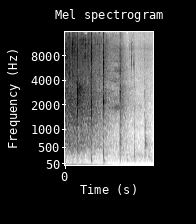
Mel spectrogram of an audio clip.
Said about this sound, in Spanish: Saludos para todos los taiperos. Fuerte el aplauso, señoras y señores, para todos los taiperos.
